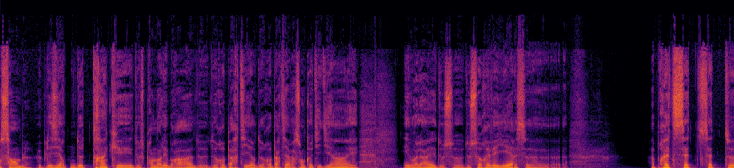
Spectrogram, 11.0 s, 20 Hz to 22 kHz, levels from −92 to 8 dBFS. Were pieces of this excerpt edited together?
yes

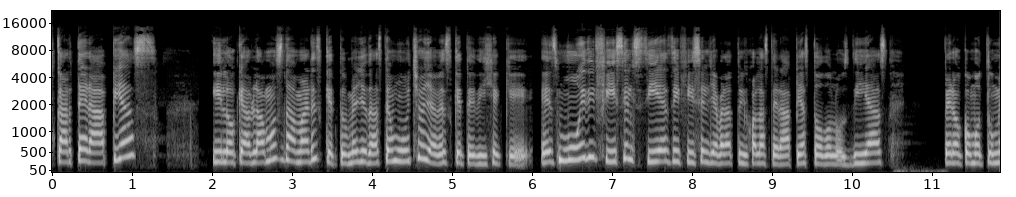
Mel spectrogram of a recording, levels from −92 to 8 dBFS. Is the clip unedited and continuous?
yes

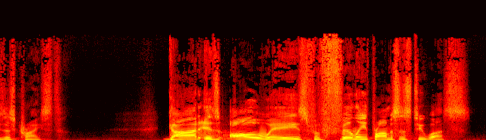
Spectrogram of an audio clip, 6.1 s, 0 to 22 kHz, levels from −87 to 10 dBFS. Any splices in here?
yes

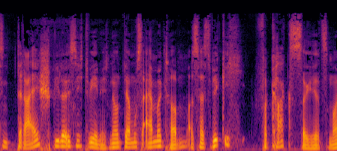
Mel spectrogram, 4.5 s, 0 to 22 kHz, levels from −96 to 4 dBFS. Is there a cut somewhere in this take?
yes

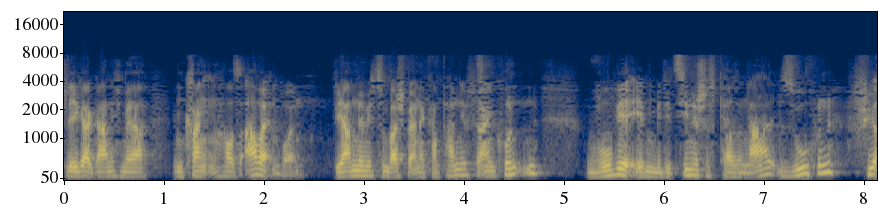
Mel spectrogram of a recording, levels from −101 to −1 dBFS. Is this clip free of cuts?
yes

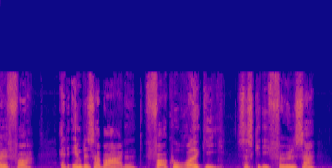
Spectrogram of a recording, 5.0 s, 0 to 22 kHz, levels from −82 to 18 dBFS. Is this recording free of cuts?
yes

